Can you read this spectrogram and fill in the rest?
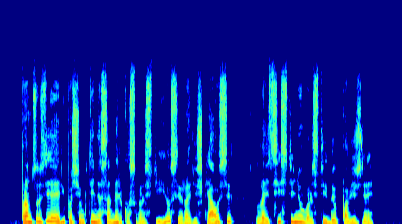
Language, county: Lithuanian, Šiauliai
